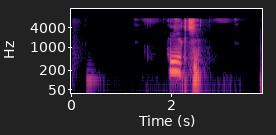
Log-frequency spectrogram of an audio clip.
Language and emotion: Russian, sad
